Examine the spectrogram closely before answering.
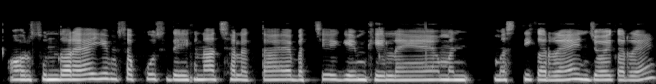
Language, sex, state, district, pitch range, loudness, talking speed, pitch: Hindi, female, Uttar Pradesh, Muzaffarnagar, 205-220 Hz, -15 LUFS, 210 wpm, 210 Hz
